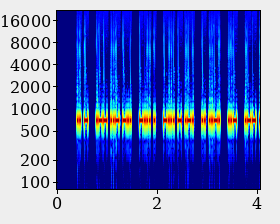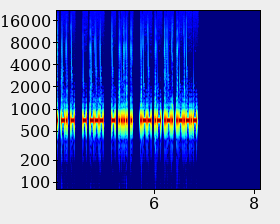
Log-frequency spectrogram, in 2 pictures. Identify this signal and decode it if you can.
Morse code, heard as a keyed tone, about 52 wpm, 700 Hz. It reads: IT WUD BE BTR IF U WENT TO THE WAR.
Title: Sentences from Top 400 Words and Abbreviations 50wpm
